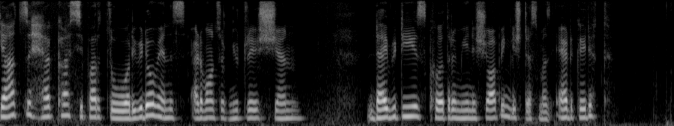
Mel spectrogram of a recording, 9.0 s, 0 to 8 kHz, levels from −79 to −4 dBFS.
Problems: none marked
